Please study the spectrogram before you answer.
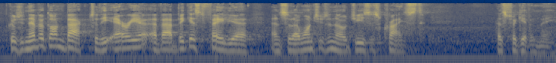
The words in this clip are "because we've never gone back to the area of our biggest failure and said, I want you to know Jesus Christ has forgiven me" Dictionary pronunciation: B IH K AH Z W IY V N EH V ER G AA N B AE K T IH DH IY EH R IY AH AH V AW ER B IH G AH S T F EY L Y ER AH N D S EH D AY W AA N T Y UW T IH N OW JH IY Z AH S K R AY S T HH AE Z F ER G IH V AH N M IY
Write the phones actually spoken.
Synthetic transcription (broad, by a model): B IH K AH Z W IY V N EH V ER G AA N B AE K T IH DH IY EH R IY AH AH V AW ER B IH G AH S T F EY L Y ER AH N S EH D AY W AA N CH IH T IH N OW JH IY Z AH S K R AY S T HH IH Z F ER G IH V AH N M IY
